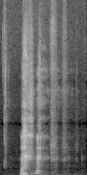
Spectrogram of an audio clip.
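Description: A hard, forceful sniff through the nose of bourbon whiskey fumes, quickly followed by a second shorter intake and a few fainter breathy puffs trailing off, with no talking.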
